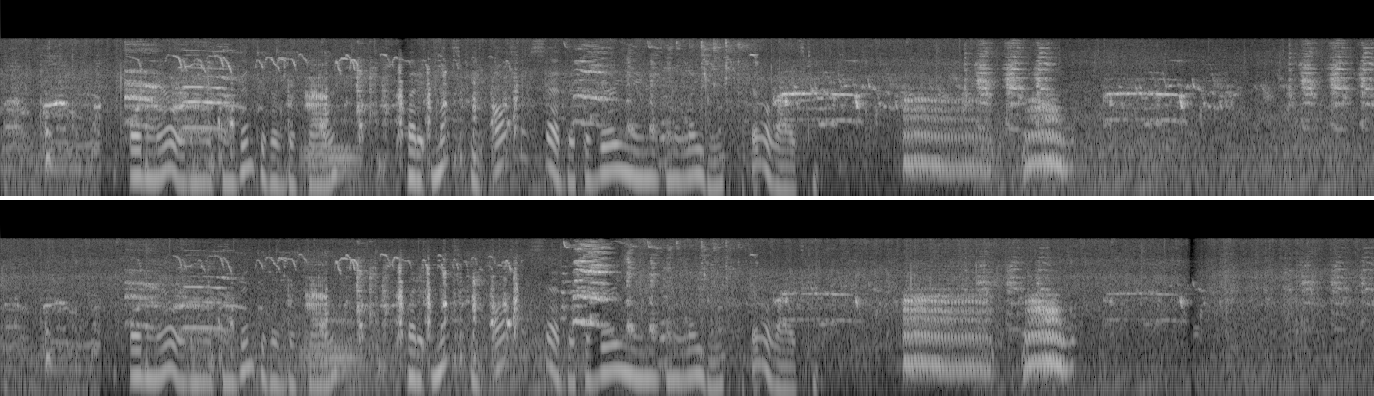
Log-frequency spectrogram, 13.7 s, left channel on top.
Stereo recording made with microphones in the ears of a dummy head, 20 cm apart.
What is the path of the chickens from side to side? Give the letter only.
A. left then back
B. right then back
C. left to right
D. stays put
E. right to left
B.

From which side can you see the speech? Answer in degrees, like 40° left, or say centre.
40° left.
